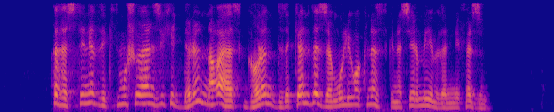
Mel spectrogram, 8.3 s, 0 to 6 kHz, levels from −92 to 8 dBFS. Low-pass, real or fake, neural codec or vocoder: 5.4 kHz; fake; codec, 24 kHz, 6 kbps, HILCodec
